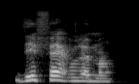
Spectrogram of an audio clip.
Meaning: plural of déferlement
- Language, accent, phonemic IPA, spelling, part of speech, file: French, Canada, /de.fɛʁ.lə.mɑ̃/, déferlements, noun, LL-Q150 (fra)-déferlements.wav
